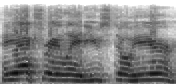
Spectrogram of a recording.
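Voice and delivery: high voice calling out into the distance. Calling out to someone nicknamed x-ray lady to check she's there, shouting. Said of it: "I don't know why I'm shouting".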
